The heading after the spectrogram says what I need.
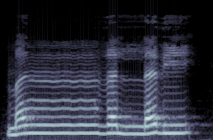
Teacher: زمانی که غنه رو میاریم هدف میگیریم، دهان رو آماده میکنیم برای تلفظ حرف ذال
